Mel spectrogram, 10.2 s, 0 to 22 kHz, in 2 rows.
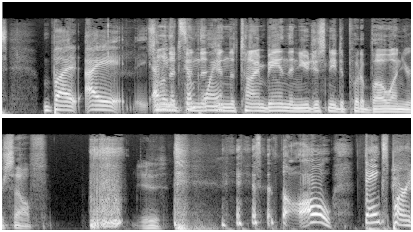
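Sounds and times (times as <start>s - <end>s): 
speech: 0.0s - 8.2s, 8.8s - 10.2s
loud belch with low rumbling voiced stretch: 6.2s - 7.2s.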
